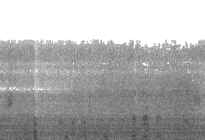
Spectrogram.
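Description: Steady low rumble of machinery running in a scrapyard, with faint voices over it.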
